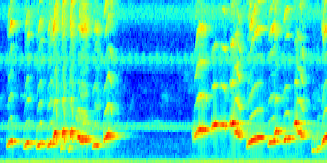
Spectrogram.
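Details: White-rumped shama lure song for caged birds: two phrases of fast, fluid whistled notes rising and falling, a short silence between them, steady background hum.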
